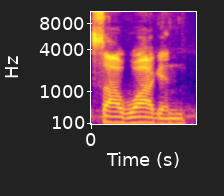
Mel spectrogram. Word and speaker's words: Sahuagin: So that one I'm fairly certain is pronounced Sawagan. Sahuagin.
